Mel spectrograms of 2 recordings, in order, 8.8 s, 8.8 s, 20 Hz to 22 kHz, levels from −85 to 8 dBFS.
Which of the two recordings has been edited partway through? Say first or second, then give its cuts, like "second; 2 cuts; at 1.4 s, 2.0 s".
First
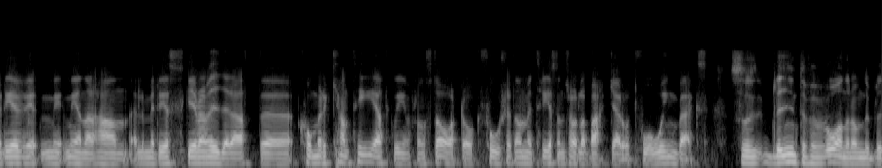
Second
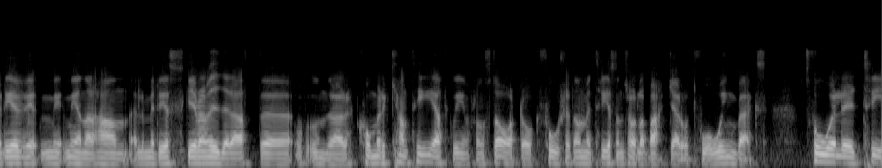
first; 2 cuts; at 2.9 s, 7.2 s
